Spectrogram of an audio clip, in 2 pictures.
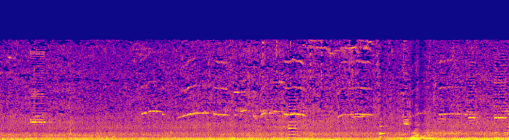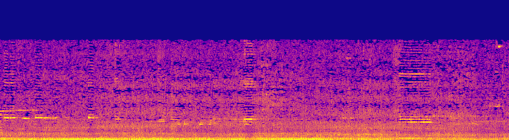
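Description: Tyres hiss on wet asphalt.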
